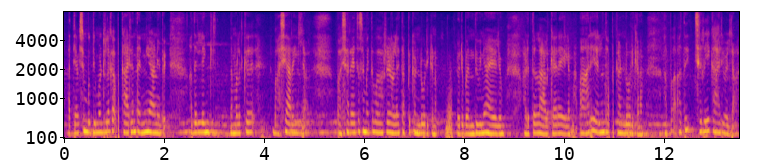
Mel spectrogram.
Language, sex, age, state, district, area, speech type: Malayalam, female, 18-30, Kerala, Kasaragod, rural, spontaneous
